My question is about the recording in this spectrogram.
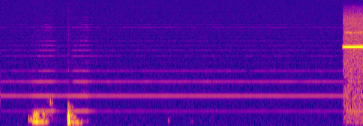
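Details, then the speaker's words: Multimeter continuity test on an emergency light rotary switch, leads across the switch: near silence, then a sharp steady high beep as the contacts conduct; the switch is good. "देखिए इसने लगाने पर आपकी beep की आवाज आ रही है यहां पर देखिए"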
